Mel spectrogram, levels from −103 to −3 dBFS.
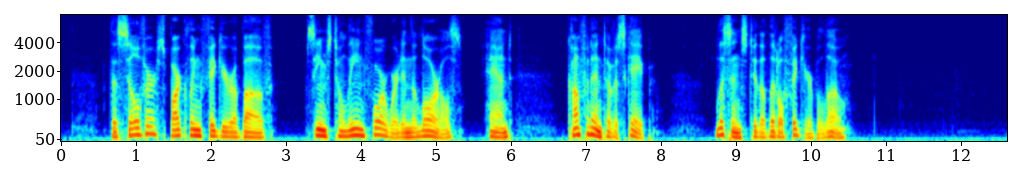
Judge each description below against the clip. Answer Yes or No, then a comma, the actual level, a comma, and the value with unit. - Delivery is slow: Yes, slow, 105 wpm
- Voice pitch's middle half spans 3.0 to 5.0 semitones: No, wide, 5.4 semitones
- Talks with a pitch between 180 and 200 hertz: No, low, 120 Hz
